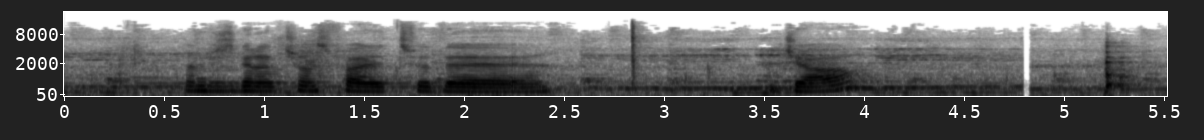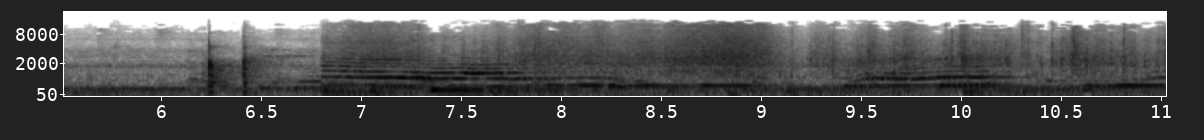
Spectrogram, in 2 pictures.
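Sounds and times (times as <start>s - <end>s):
background music: 0.0s - 11.0s
baking paper rustling: 6.8s - 11.0s.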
